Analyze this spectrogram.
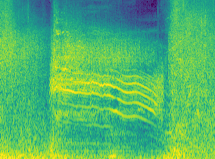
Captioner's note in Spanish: Yelps dolorosamente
